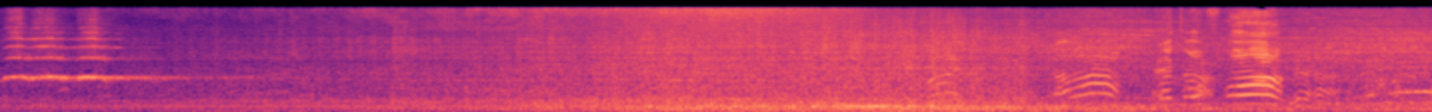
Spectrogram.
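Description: An electric train rumbles past close by, growing louder.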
